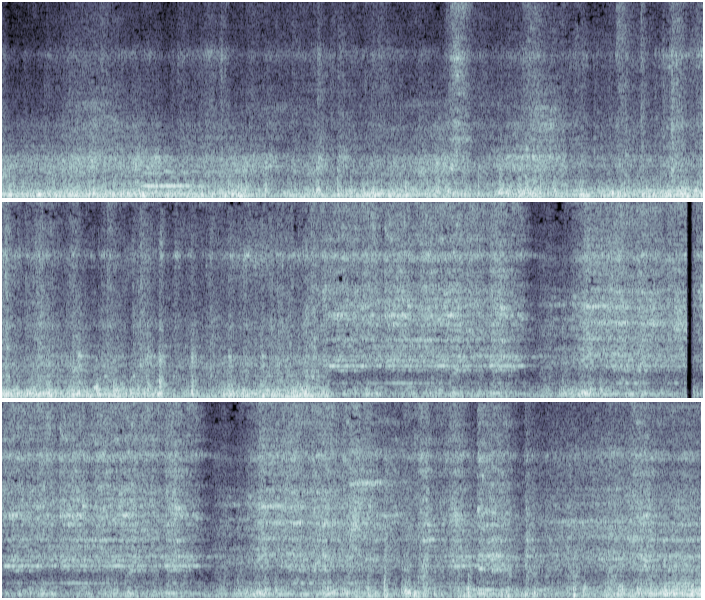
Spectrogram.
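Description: Express train's coach wheels running over the track, heard from an open coach doorway: a steady rumble with a regular clickety-clack over the rail joints. From about halfway the sound turns brighter and a high steady squeal from the wheels comes and goes, as the train runs in towards a station.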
